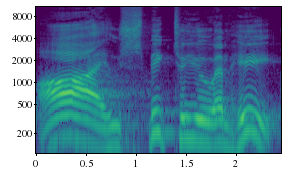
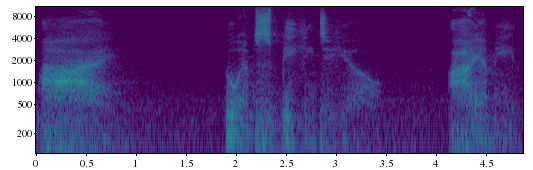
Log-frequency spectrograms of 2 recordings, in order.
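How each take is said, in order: First: It is said loudly and boldly. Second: It is said quietly and softly.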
